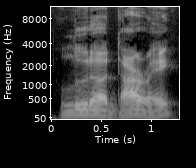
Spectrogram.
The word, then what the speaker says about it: Ludum Dare: based on wikipedia page i believe it's pronounced luda dare they just held their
